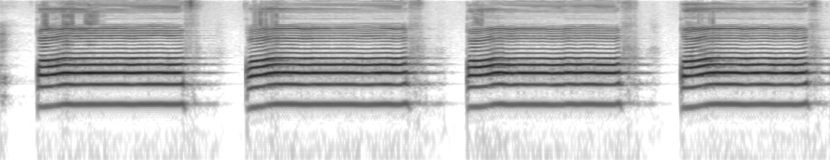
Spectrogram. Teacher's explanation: موٹا کر کے پڑھیں گے کیونکہ یہ موٹے حروف میں سے ایک ہے, حروف مستعلیہ میں سے ایک ہے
